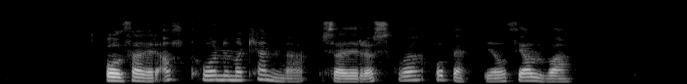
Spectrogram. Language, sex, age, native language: Icelandic, female, 50-59, Icelandic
